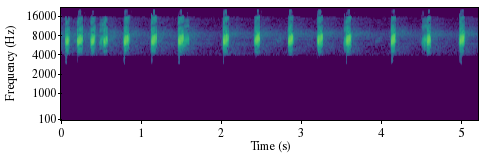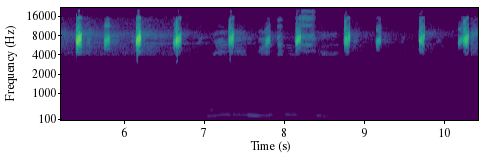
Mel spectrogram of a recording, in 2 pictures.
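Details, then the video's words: Kaempfer cicada (niinii-zemi) modulated song broken into short, sharp, high buzzy pulses, about two to three per second, fast at first then spacing out and fading irregularly; otherwise quiet. "転調音 ニイニイゼミの鳴き声"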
